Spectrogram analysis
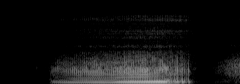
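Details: Person snoring: one loud, low, rattling snore on a breath in, lasting about a second and a half, then quiet.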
